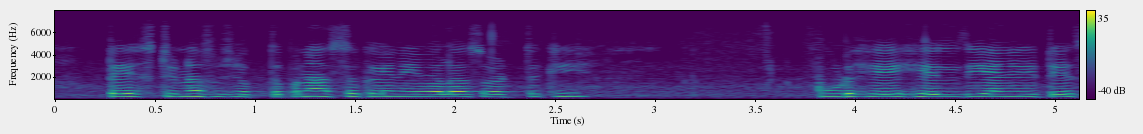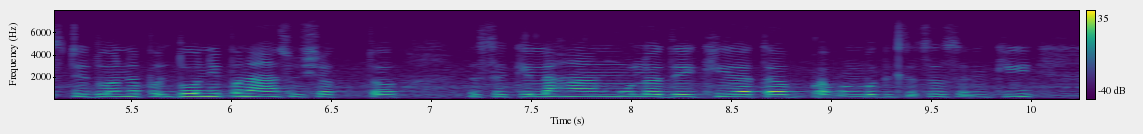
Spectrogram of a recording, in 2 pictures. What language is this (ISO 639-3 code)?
mar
